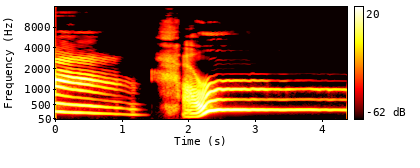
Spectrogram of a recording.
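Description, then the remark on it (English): A person vocally mimics a klaxon with a long, descending howl, a short breathy gap, then a rising wail that holds steady, coming across like a wolf howling. Loud, no words. “Sounds like a wolf. We got a wolf on board.”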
